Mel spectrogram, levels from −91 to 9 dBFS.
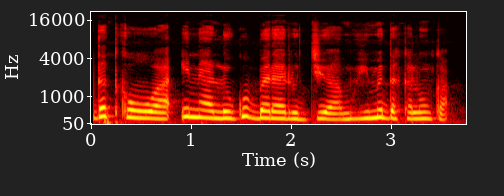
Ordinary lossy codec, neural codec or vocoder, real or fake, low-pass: none; none; real; 19.8 kHz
